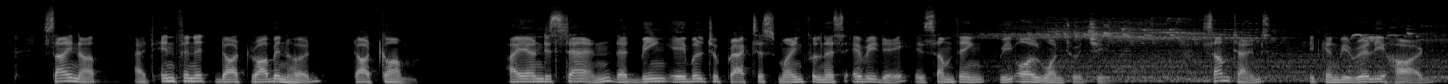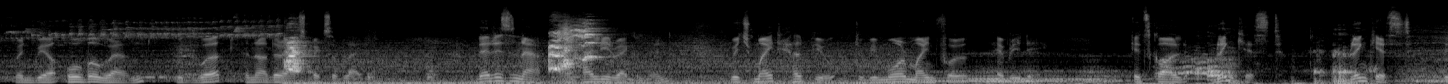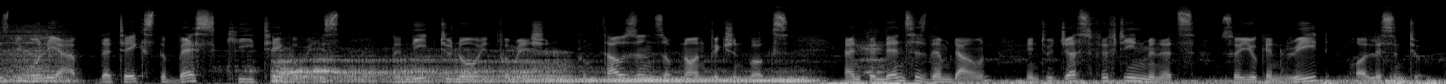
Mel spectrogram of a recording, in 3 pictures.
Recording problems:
animal sounds; very loud; from 10 s on; 5 dB above the speech

